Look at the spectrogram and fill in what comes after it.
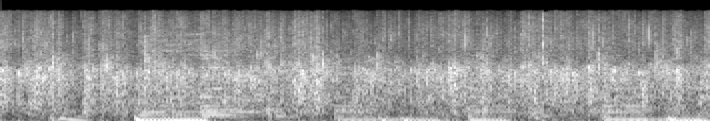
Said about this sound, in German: Danke vielmals, lieber Yves. Ein Applaus danke für Yves Bosser.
